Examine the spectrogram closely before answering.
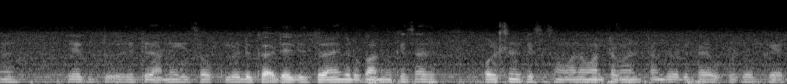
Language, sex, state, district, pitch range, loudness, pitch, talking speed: Hindi, male, Madhya Pradesh, Katni, 110-115 Hz, -18 LUFS, 115 Hz, 215 wpm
